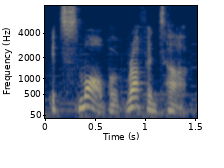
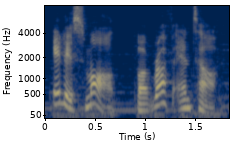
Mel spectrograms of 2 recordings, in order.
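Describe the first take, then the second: First: It is read in a plain, normal voice. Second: It is read in a put-on narrator voice.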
